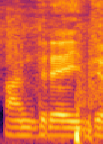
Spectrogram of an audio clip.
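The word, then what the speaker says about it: Andrade: 그리고 이제 3위는 말루 가르시아 안드레이드 혹은 영어 발음인데요. 사실은 이제 스페인어니까 안드라데라고 할 수 있을 것 같습니다.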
